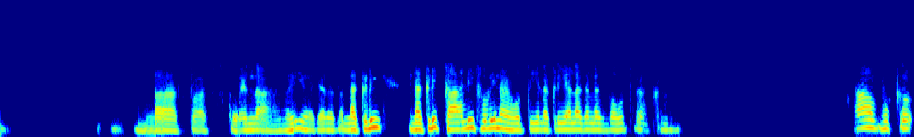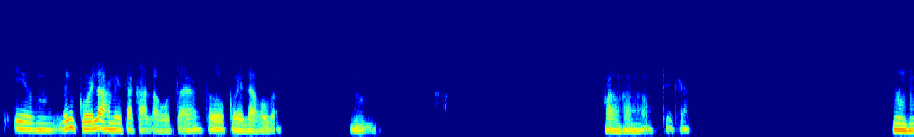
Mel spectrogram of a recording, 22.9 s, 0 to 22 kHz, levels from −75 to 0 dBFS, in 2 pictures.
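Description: A speech recording that sounds band-limited, rough and slightly synthetic throughout, with nothing above 4 kHz, which is plainly audible G.729 codec damage at 8 kbit/s. From 1.72 to 2.05 s the speech becomes a rigid, metallic buzz at about 67 Hz, likely robotic sound from repeated short buffers of roughly 15 ms, with most of the audio replaced by repeats. At 2.94 to 3.07 s, 8.01 to 8.10 s and 10.65 to 10.73 s, the speech briefly smears into a buzzy, fading tone and stays weak afterward. This is VoIP packet loss concealed by the speech codec, covering about 30, 40 and 30 ms of missing audio.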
